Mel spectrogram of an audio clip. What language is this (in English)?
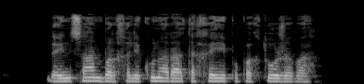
Pashto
